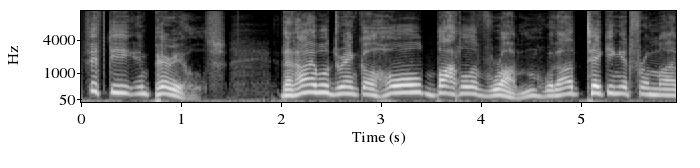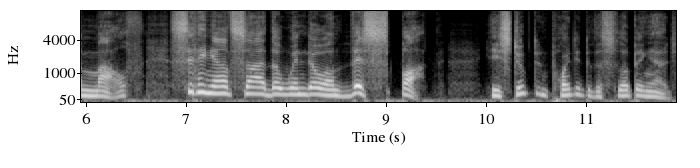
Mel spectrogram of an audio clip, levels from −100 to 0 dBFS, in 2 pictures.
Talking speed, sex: 205 wpm, male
